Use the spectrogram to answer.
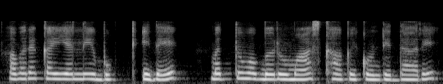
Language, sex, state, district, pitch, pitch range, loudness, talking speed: Kannada, female, Karnataka, Bidar, 245 Hz, 230-255 Hz, -15 LUFS, 110 wpm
